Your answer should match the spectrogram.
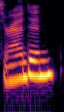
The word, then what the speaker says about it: Sarandon: of course it's got Chris Sarandon, right? That's how you Yeah.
